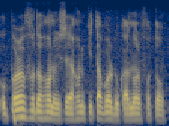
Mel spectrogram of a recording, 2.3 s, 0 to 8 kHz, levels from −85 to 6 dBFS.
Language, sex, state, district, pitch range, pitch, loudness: Assamese, male, Assam, Kamrup Metropolitan, 100-120 Hz, 105 Hz, -18 LUFS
